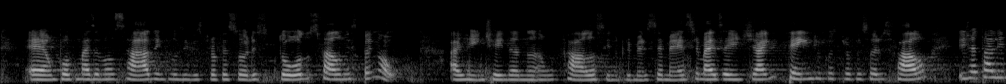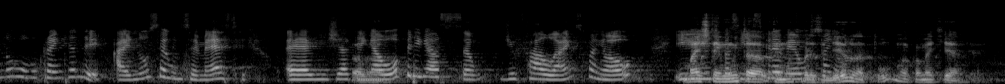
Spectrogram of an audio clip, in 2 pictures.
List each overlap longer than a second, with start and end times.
16.9-18.6

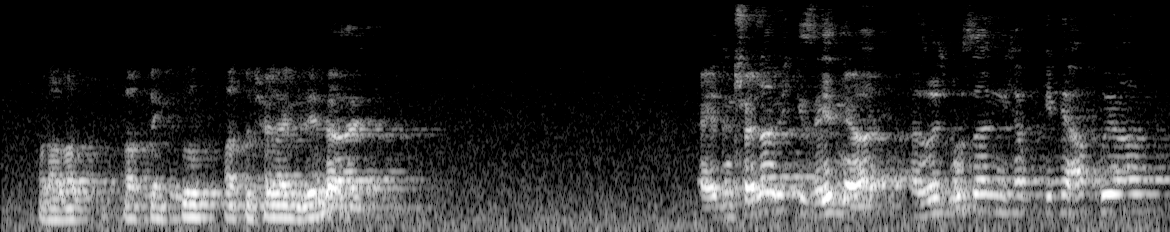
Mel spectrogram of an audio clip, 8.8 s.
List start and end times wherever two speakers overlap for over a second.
none

